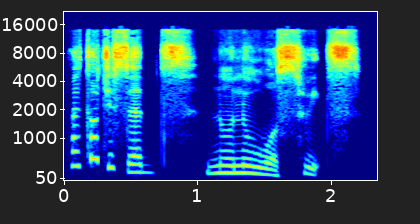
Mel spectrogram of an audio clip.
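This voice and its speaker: Woman acting a composed, low-voiced investigator. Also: sing-song, measured pace, mellow, no room sound, studio quality. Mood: probing. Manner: direct, questioning. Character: composed, probing female investigator.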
